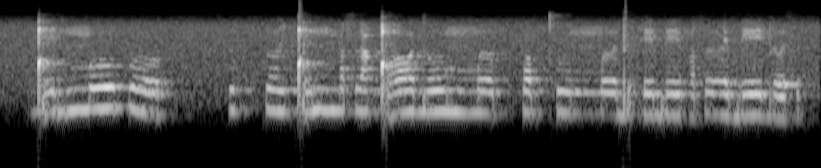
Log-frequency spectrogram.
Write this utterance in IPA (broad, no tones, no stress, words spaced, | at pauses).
ɡ͡ǃeːdmːoːkoː | ɯkːɤːi̯ɡ͡ǃe mːosˤlɔɡ͡ǃɔː doːmːɤː pːɔbtʰuːmːɤː dɯhebeː bɛsˤlːebeː dɤs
